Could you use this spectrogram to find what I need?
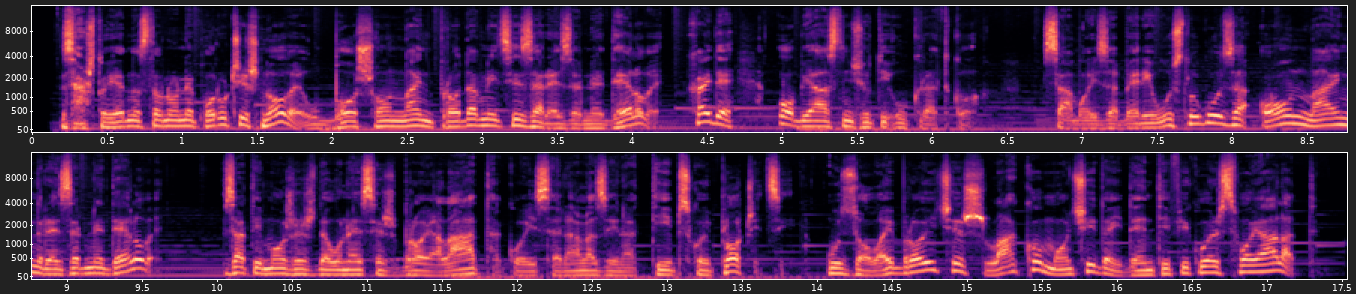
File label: male serbian real voice for video dubbing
